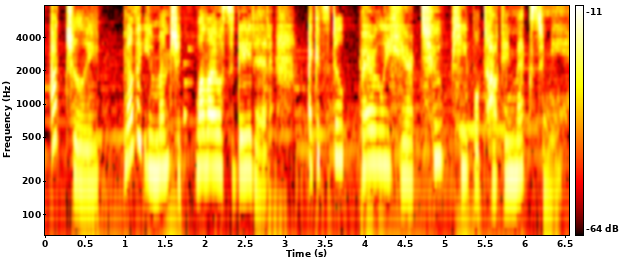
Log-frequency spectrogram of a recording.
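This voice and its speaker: A gentle young woman with a slightly high voice. She sounds polite and thoughtful, in video game dialogue with music behind her. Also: big pitch swings, normal speed. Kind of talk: video game character acting.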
